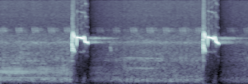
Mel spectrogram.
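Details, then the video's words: Sooty-headed bulbul singing, used as a lure to set other bulbuls singing; two crisp whistled phrases about two seconds apart, each a quick rising-then-falling twist ending in a thin sustained tone, with soft humming background at the start. "Suara Burung Kutilang Sangat Ampuh Untuk Pancingan Jadikan Kutilang Ngamuk Gacor"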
